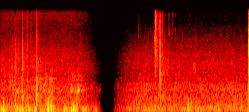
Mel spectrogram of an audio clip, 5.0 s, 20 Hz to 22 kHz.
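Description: Fingers handling a tiny 3.7 g plastic micro servo, giving scattered small clicks and taps. There is a brief gap of silence about two seconds in, then a sharp click about a second later.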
